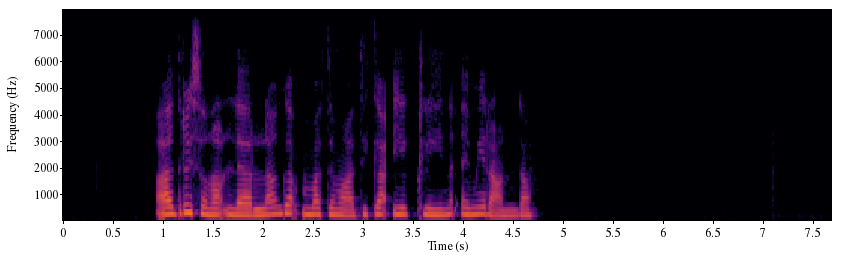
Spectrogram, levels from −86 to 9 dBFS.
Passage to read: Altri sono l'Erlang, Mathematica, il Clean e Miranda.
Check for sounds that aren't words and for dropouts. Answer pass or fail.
pass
